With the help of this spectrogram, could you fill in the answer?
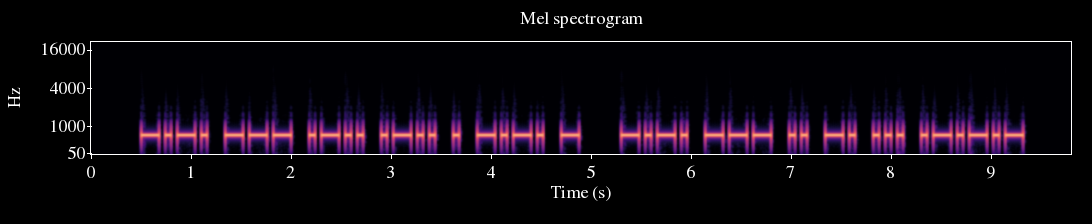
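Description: Morse code at 20 words per minute: a single steady mid-pitched tone keyed into quick short and long beeps, grouped into letters and words with brief gaps, with no voices.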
